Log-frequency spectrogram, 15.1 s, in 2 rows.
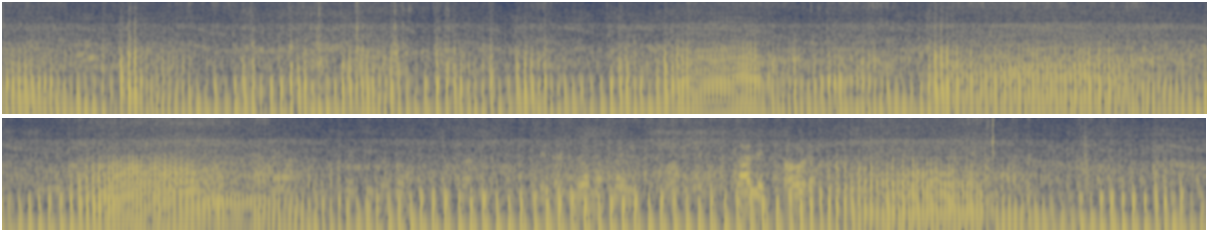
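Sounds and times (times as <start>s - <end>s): engine clattering: 0.0s - 15.0s
motorcycle engine revving: 0.0s - 15.0s.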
